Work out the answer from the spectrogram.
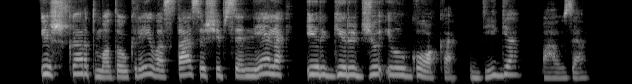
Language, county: Lithuanian, Utena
